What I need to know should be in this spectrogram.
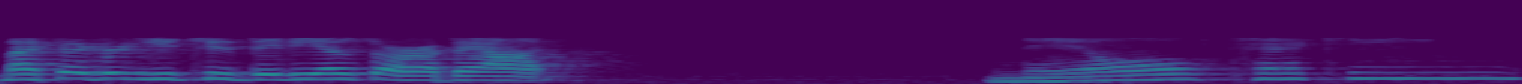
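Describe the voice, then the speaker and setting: Amid audible room echo, a woman with a high pitch speaks very slowly, with long, frequent pauses and ordinary pitch variation. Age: 60s. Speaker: college instructor. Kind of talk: lecture.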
